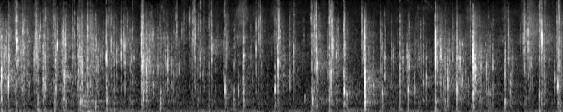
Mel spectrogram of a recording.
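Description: A medium white-and-blue plastic fabric softener bottle, hollow with liquid inside, is held in the hand and tapped with the fingertips close to the mic. Rapid, dry, short taps and soft thuds follow one another continuously, with hollow plastic clicks and no ring after each hit.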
